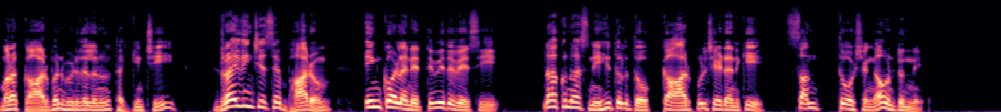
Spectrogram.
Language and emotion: Telugu, happy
